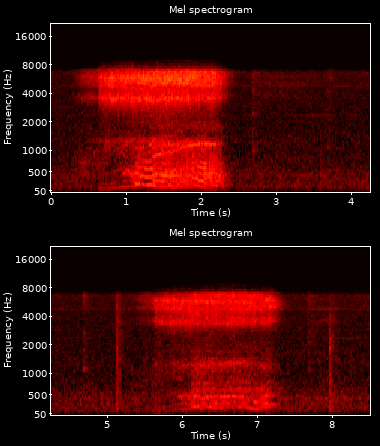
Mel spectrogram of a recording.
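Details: Two long, harsh snoring breaths about four seconds apart, with a hissing, fluttering quality and quiet pauses between; snoring.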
